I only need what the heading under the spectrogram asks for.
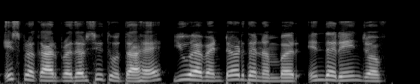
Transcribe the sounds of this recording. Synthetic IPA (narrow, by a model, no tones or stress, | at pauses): ɪspɾɐkaːɾpɾɐd̪əɾʃɪt̪ɦoːt̪aɦɛjuːɦɛʋɛ̃ɳʈəɾɖ̚d̪ənɐ̃mbəɾɪ̃nd̪əɾẽːnd͡ʒɔːʋ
